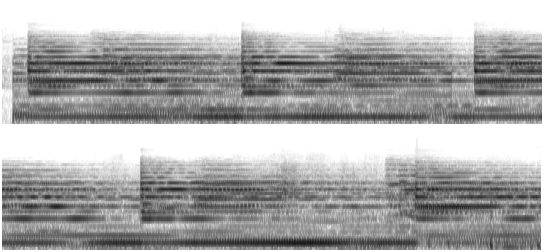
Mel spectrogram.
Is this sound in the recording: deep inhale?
no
